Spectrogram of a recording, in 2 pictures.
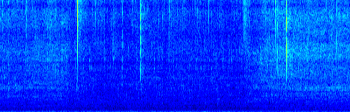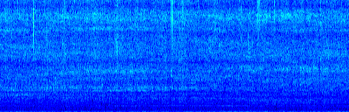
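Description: Light rain falling: a faint, even hiss with a few sharp drop ticks, the loudest about a second in.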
